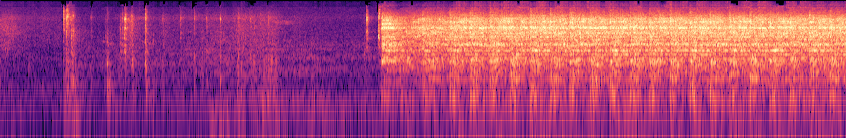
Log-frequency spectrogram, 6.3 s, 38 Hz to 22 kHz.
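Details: 1999 Saab 9-3 cranks but won't start: the starter spins the engine at a steady, even beat of about 200 per minute with no firing at all. A scope shows no power at the ignition coil feed and a weak crankshaft position sensor signal, about 250 mV against a 600 mV notch.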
